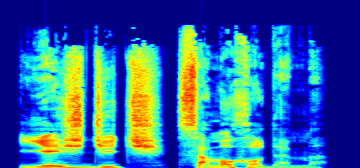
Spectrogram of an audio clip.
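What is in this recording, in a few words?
"jezdzic samochodem", Polish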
